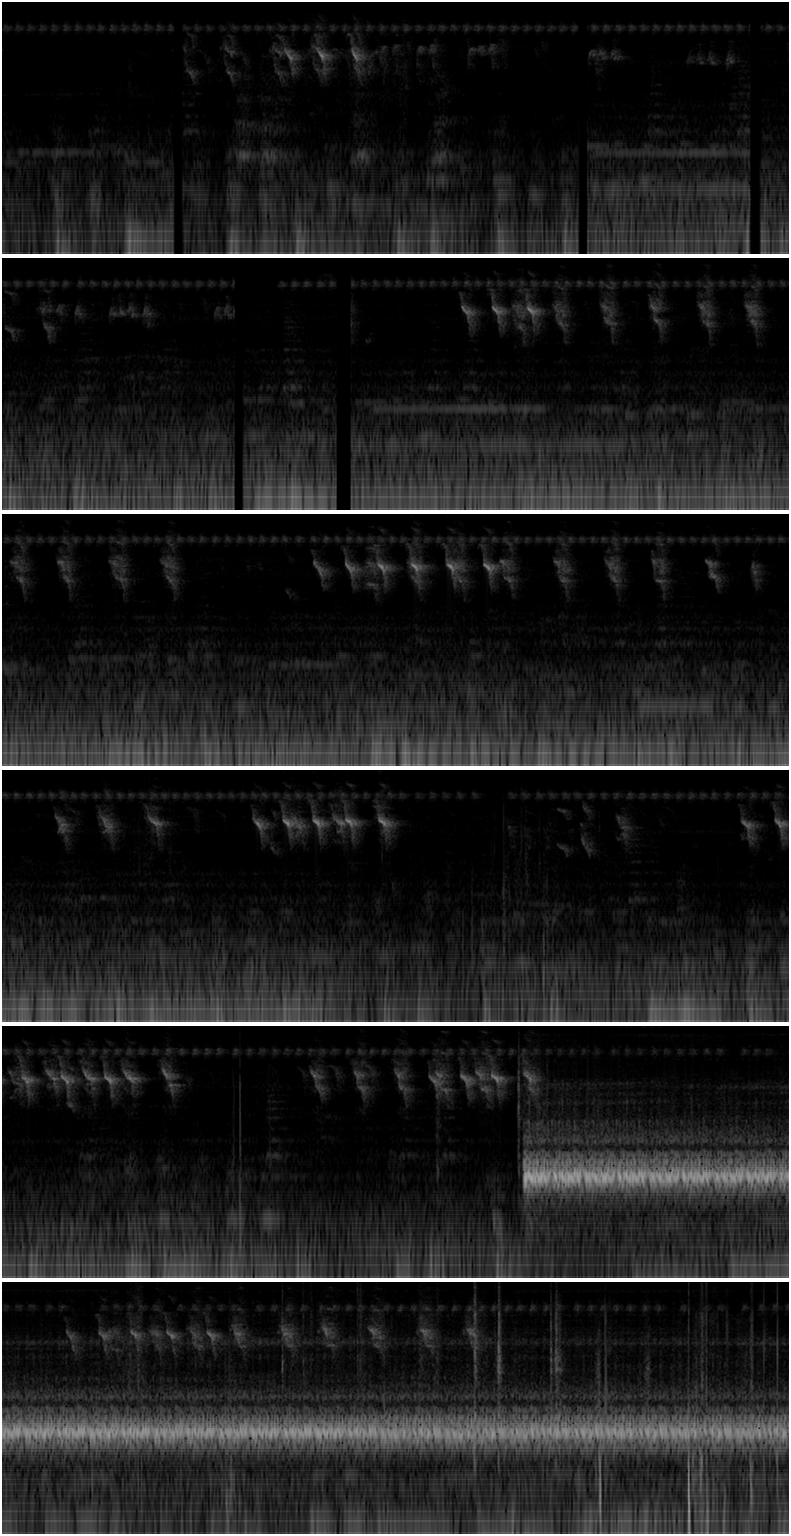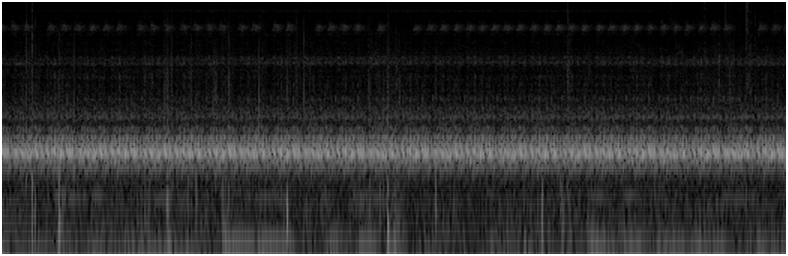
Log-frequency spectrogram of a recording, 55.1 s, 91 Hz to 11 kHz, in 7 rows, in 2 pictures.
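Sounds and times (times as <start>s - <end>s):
birds chirping: 1.8s - 10.2s, 12.4s - 28.0s, 28.6s - 33.6s, 34.4s - 55.0s
high whine: 36.6s - 55.0s
low steady hum: 36.7s - 55.0s.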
